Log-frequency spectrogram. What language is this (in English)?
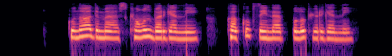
Uyghur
